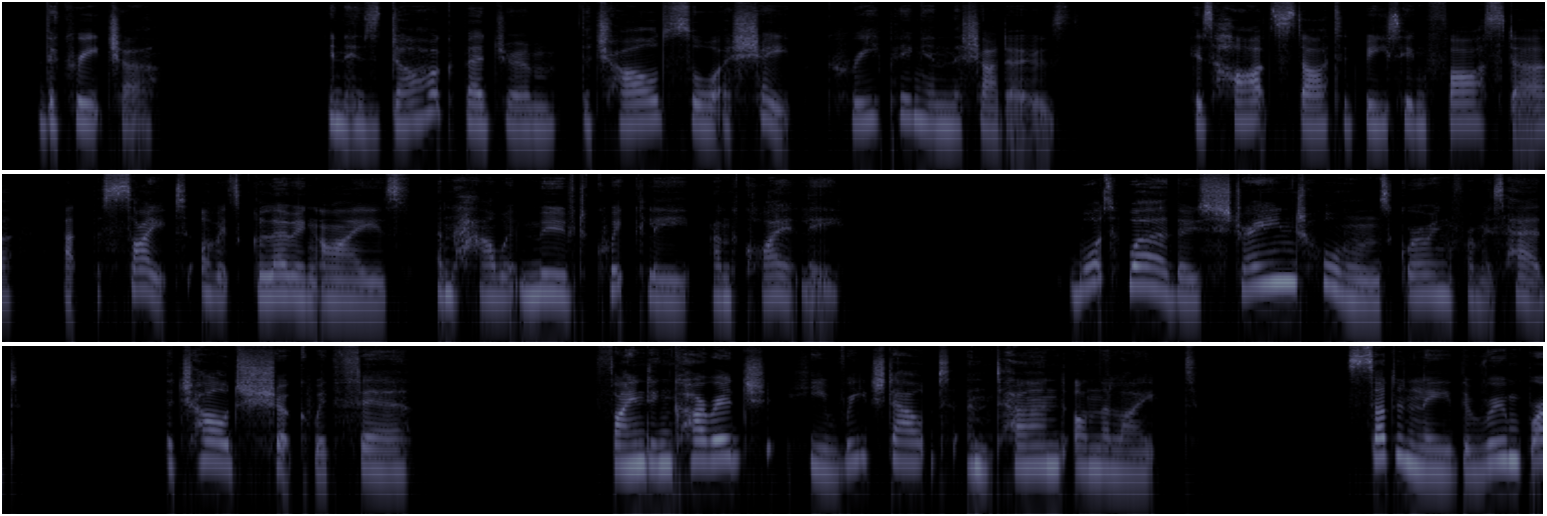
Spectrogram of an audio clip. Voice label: uk fagbok, english-uk, female

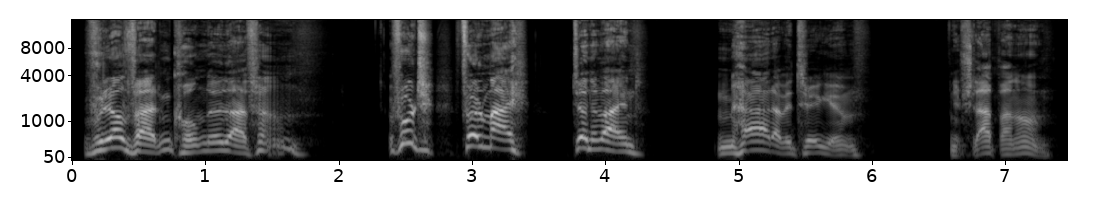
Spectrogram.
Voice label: dub, character

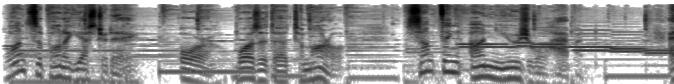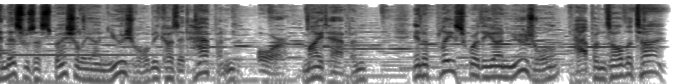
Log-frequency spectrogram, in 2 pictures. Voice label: US narration soft

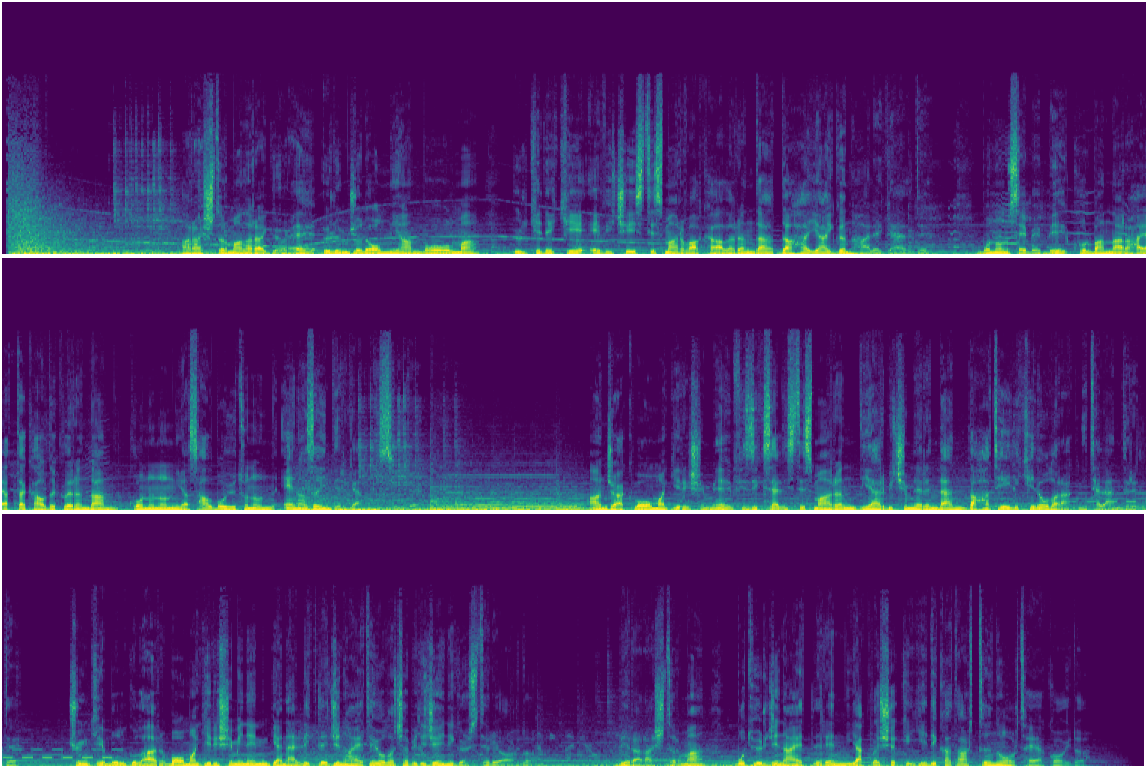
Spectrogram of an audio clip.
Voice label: tr documentary, male, turkish

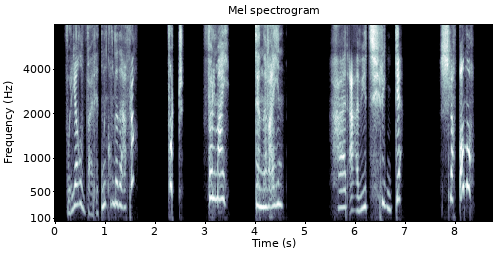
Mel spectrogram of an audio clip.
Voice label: Norwegian dub, female

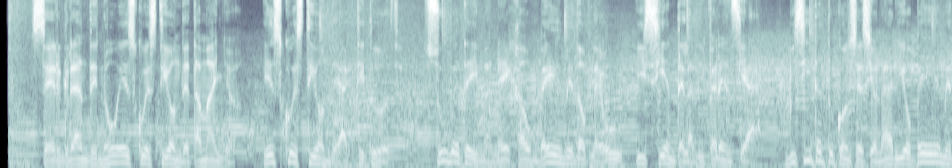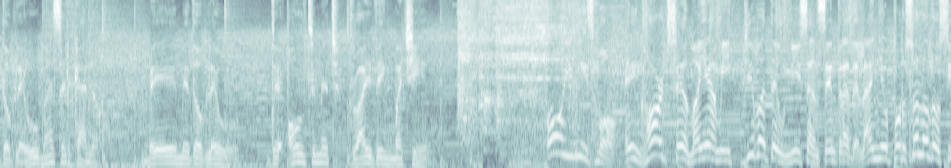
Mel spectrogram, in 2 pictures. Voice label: spanish latin american commercial, mann; spansk-latin-amerika

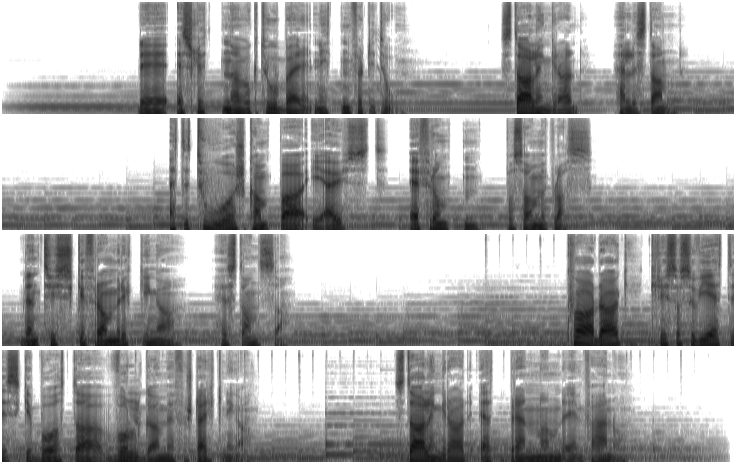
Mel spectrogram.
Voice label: no documentary, norsk, mann

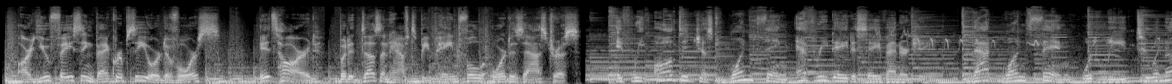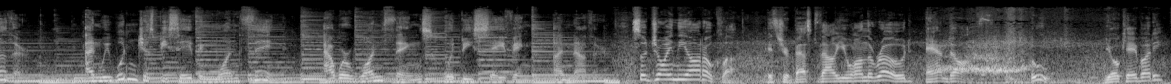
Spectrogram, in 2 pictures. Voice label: us commercial

